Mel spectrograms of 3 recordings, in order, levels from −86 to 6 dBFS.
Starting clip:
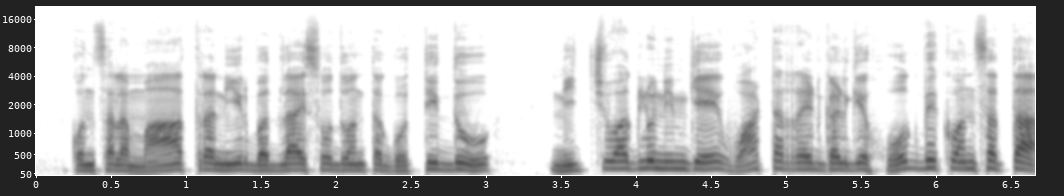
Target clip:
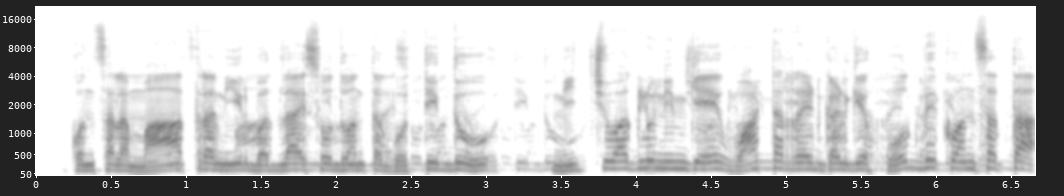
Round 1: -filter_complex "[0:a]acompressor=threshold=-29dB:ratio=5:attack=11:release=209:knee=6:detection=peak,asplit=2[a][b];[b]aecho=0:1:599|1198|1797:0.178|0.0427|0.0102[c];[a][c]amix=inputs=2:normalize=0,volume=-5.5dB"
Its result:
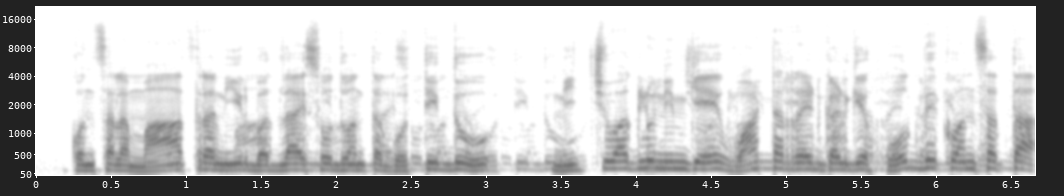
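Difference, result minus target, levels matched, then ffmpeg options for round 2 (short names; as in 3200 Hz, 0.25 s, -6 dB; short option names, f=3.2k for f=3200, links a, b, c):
1000 Hz band -5.0 dB
-filter_complex "[0:a]acompressor=threshold=-29dB:ratio=5:attack=11:release=209:knee=6:detection=peak,lowshelf=f=740:t=q:w=1.5:g=-7.5,asplit=2[a][b];[b]aecho=0:1:599|1198|1797:0.178|0.0427|0.0102[c];[a][c]amix=inputs=2:normalize=0,volume=-5.5dB"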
